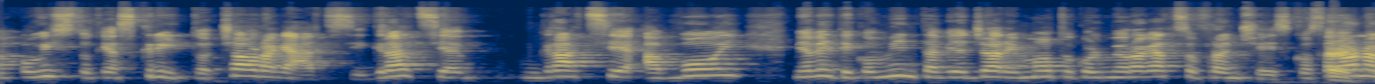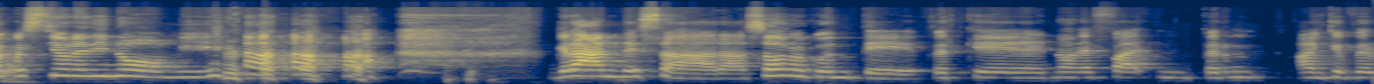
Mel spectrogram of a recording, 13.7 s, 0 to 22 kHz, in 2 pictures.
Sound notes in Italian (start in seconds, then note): 7.8 risate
